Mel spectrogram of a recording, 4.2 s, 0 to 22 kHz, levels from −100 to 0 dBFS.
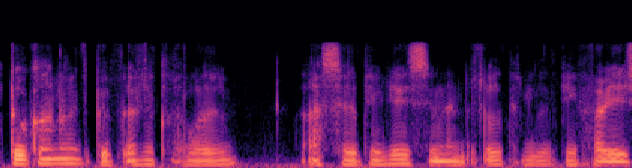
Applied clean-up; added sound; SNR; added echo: neural diffusion model UNIVERSE++.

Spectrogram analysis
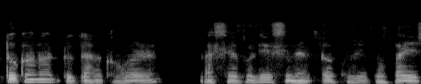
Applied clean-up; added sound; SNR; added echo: neural mask model Resemble Enhance denoiser.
